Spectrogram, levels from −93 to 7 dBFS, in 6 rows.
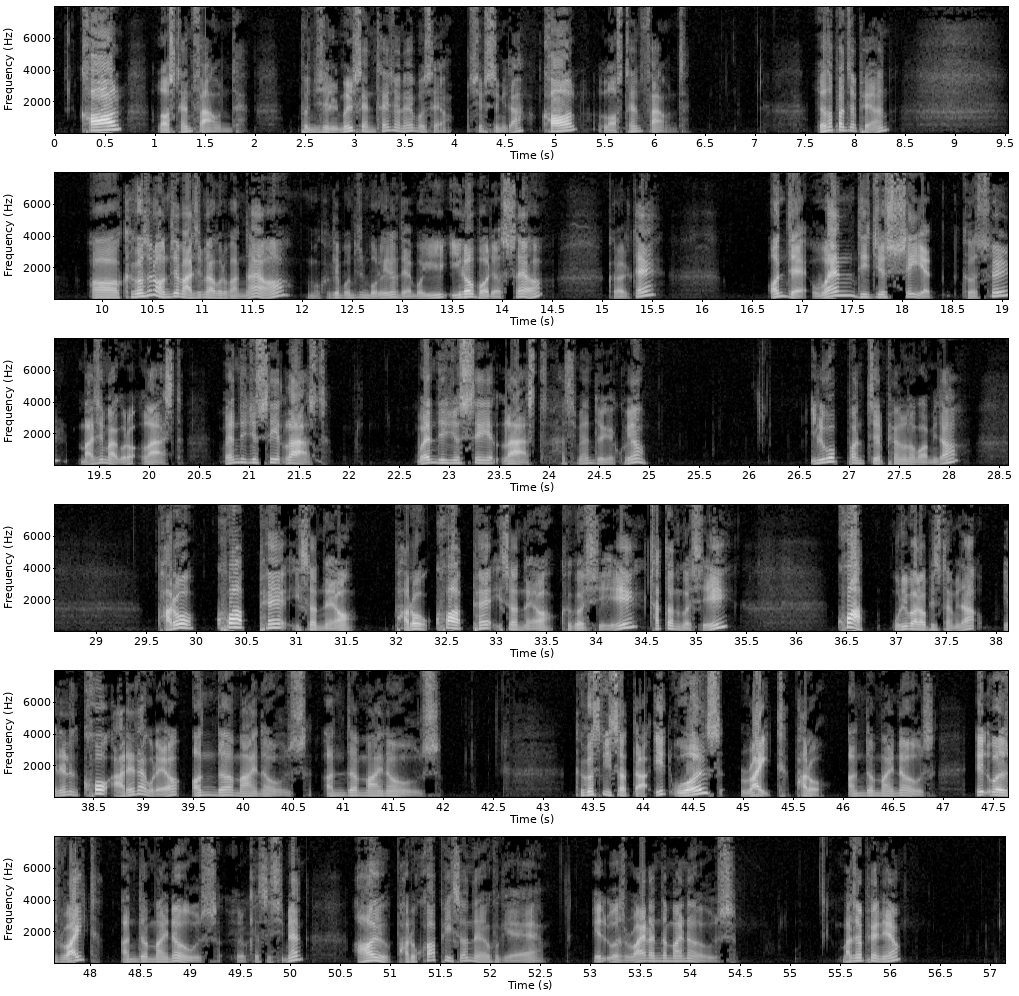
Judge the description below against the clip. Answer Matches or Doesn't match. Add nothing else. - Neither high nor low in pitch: Matches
